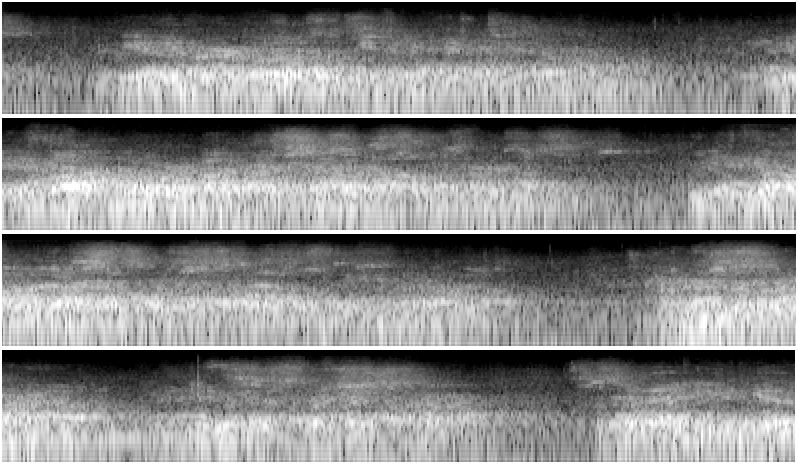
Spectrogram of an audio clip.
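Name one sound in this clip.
A crowd of men and women recite together in phrases in a large echoing hall.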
